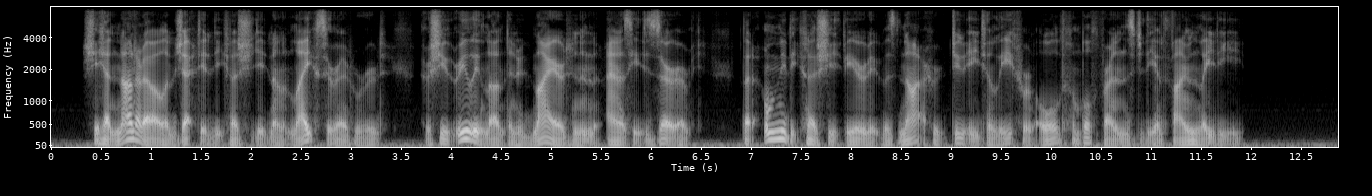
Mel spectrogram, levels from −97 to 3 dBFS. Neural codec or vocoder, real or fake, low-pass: autoencoder, 22.05 kHz, a latent of 192 numbers a frame, VITS, trained on many speakers; fake; 7.2 kHz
